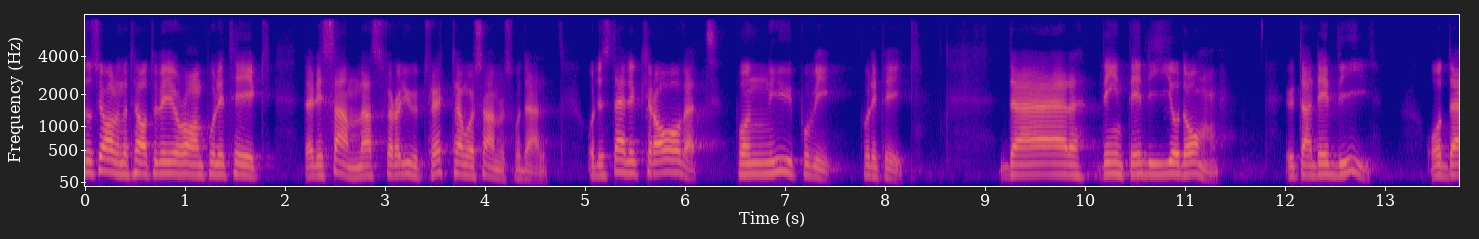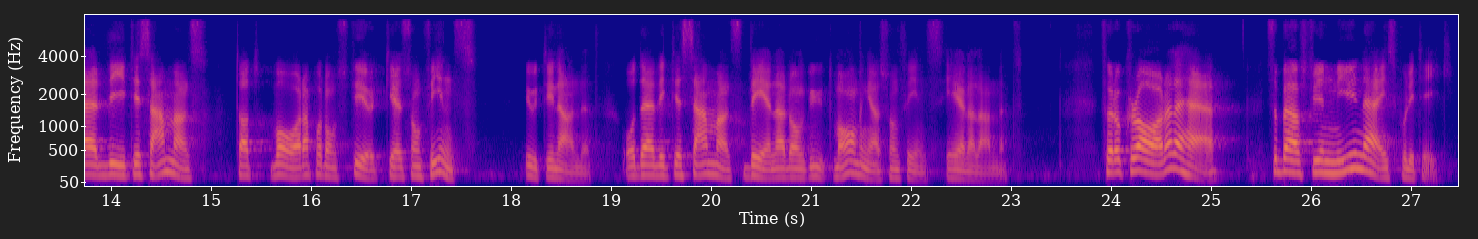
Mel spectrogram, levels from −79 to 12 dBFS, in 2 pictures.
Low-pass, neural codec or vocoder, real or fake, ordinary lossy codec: 7.2 kHz; codec, 24 kHz, 0.9 kbps, WavTokenizer, large speech release; fake; AAC, 48 kbps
